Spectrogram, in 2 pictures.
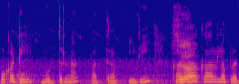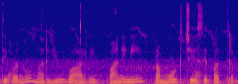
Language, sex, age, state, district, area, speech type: Telugu, female, 18-30, Telangana, Warangal, rural, spontaneous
